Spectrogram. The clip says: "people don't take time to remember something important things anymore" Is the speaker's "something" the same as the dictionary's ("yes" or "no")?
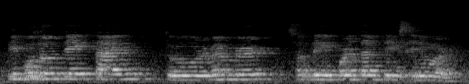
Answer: no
